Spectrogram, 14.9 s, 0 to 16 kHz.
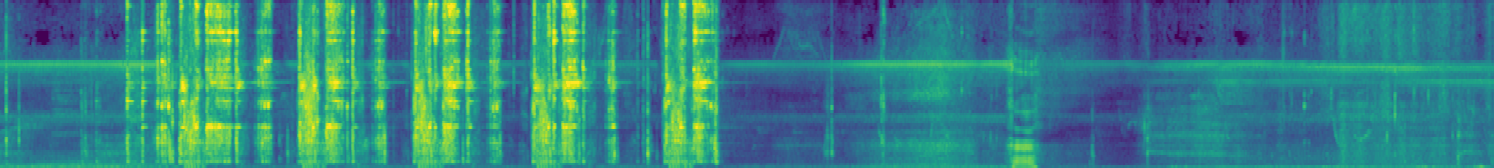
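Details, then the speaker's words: Husqvarna 562XP Mark II chainsaw, first start attempt: five or six pull-cord rasps, never fires; coil wire not fully down on spark plug after compression test, so no spark. "okay I think I didn't have that coil wire all the way down I had just you know pulled the spark plug out and did a compression test and stuff"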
